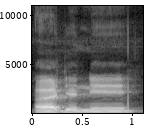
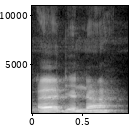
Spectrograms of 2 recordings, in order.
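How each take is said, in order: First: The final vowel is tilted toward e. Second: The final vowel is a plain open a.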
